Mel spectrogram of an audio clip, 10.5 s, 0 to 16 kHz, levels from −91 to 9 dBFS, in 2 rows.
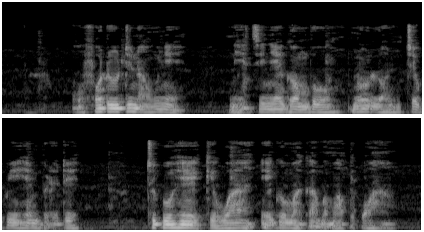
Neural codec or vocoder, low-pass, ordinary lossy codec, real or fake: codec, 16 kHz, 16 kbps, FreqCodec, larger model; 7.2 kHz; none; fake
